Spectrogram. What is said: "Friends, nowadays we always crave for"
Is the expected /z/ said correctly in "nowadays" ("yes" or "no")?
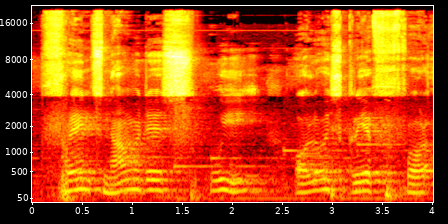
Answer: no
